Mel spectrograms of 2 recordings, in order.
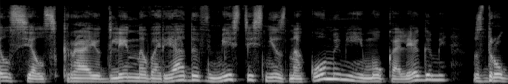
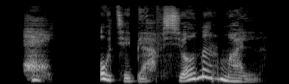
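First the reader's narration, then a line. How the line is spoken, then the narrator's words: Whisper. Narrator (Russian): прошептала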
